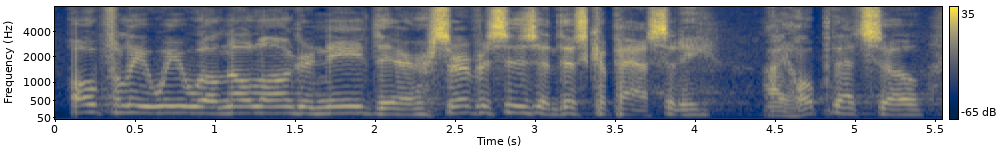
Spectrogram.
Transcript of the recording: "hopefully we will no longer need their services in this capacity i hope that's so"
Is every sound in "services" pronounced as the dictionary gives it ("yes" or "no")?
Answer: yes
